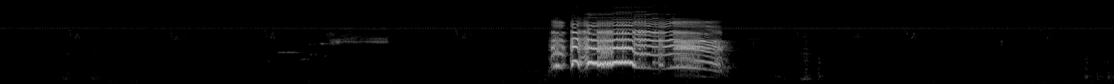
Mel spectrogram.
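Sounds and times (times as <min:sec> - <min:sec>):
red junglefowl rooster crowing in a barnyard in Kentucky, USA: 0:05.5 - 0:07.4.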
